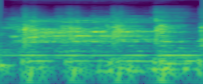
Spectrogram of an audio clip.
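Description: Live gospel worship music: a congregation singing along with a band, over a steady percussive beat.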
